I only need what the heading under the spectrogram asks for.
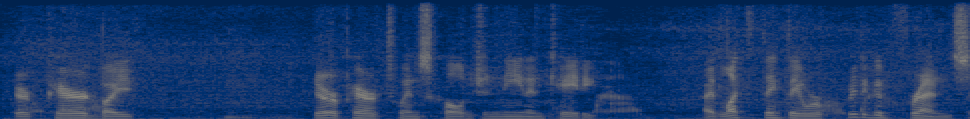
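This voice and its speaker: A Filipino man streams a game, reading its narration aloud in a dramatic storytelling way and reacting as he goes; his mid-range voice comes through a rough recording.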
